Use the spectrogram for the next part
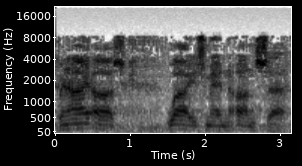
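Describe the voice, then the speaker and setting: An actor playing a mocking, commanding medieval outlaw chieftain in a radio drama, greedy and dangerous, with a theatrical sardonic manner. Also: male voice, medium pitch, expressive, drawn-out words, noisy background. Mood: mocking menace.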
